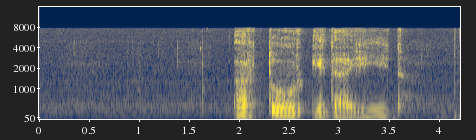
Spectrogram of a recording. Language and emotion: Russian, sad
